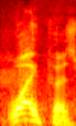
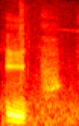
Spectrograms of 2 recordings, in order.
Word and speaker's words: Ypres: Wipers being how British troops mispronounced Ypres.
